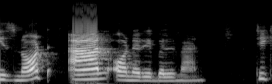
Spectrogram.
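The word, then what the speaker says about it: honourable: इसको कैसे पढ़ेंगे, हॉनरेबल नहीं पढ़ते हैं, इसको पढ़ेंगे ऑनरेबल।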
